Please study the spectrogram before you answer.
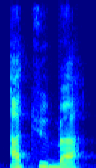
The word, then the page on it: atubar: atuba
